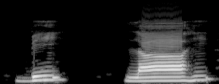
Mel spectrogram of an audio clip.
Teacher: یہاں اللہ کا لام باریک پڑھیں گے، موٹا نہیں پڑھنا، کیونکہ با پر زیر ہے۔ یہ دیکھیں آپ کو با کے نیچے زیر آ رہی ہے، اس لیے ہم یہاں پر جو اللہ کی لام ہے اس کو بالکل نرم آواز میں پڑھیں گے۔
